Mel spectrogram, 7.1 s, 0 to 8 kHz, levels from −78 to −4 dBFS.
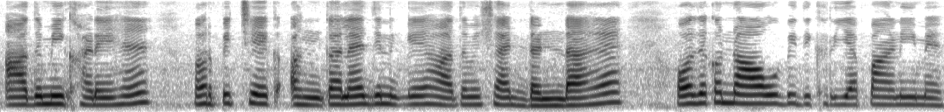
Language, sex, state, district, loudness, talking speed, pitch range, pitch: Hindi, female, Haryana, Charkhi Dadri, -16 LUFS, 195 wpm, 200-235 Hz, 215 Hz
